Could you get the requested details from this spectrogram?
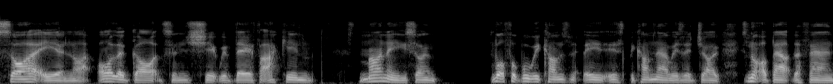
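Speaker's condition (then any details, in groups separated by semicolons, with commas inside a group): No condition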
